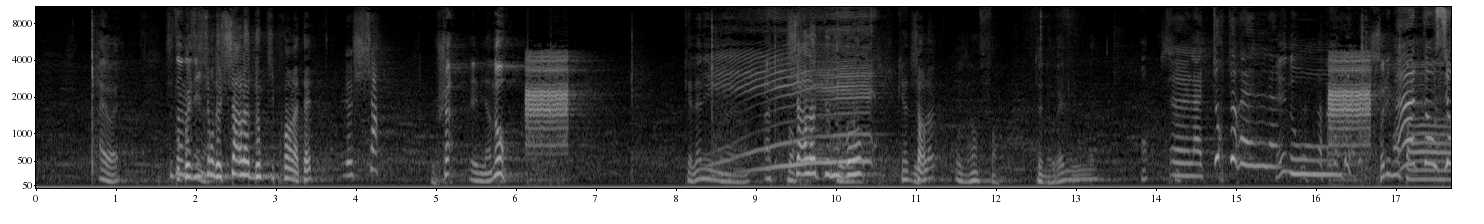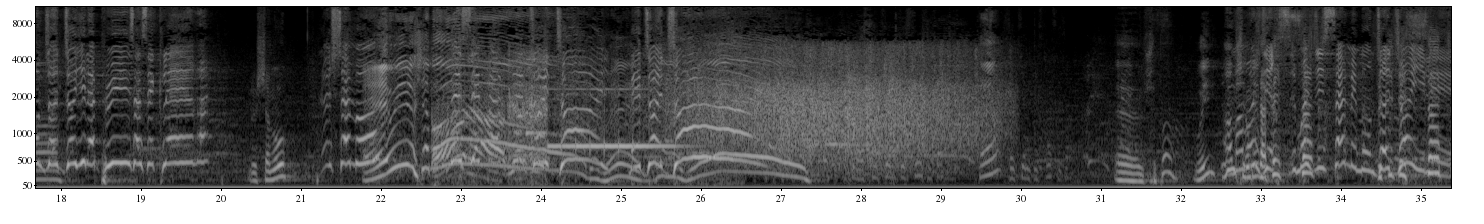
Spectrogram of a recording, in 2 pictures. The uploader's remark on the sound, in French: Emission Live "Marché de Léon". En direct du Marché de Léon.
